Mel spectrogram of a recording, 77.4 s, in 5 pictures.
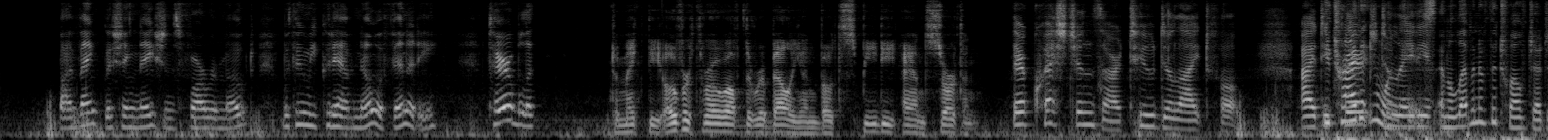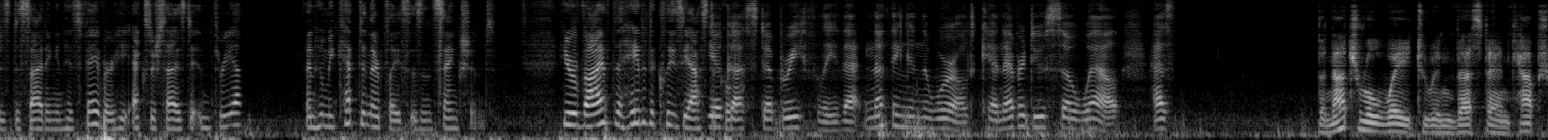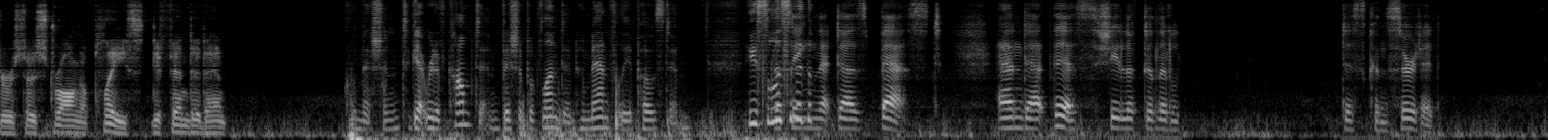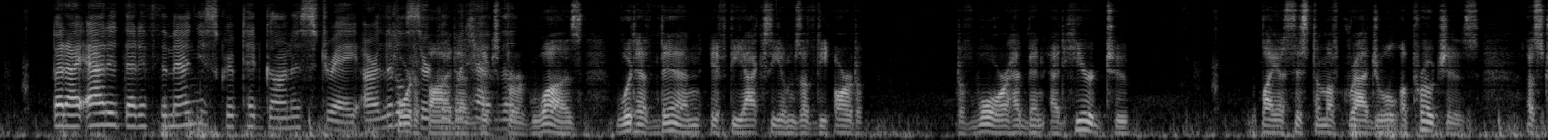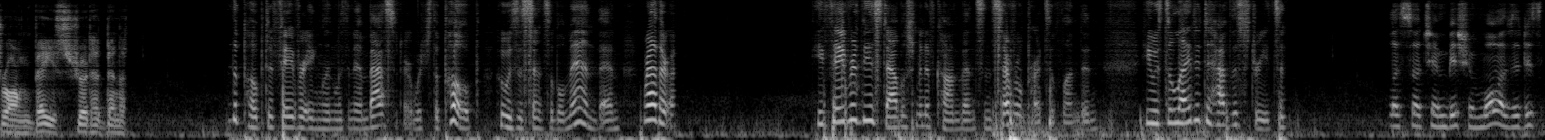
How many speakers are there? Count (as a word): four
